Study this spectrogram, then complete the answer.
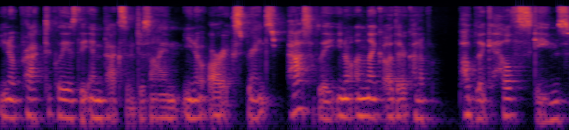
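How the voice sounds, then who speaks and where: At a very fast pace, a woman talks with a very deep, low pitch, a dark, mellow tone and vocal fry. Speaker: design researcher and lecturer. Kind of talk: research talk.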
